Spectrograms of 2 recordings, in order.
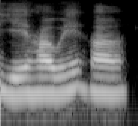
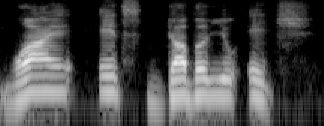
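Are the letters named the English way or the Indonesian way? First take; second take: Indonesian; English. First: The letters are spelled out with Indonesian letter names. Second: The letters are spelled out with English letter names. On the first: "Untuk Indonesia ngomongnya Y H W H" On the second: "Untuk orang Inggris ngomongnya Y H W H"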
